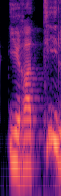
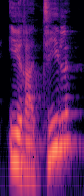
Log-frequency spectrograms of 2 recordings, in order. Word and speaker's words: ira-t-il: So to improve, to better the pronunciation, we add a T. It's not something grammatical, it's just actually for the pronunciation. But we write it this way. Ira-t-il à l'école?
